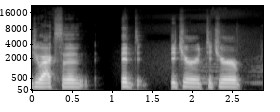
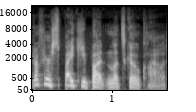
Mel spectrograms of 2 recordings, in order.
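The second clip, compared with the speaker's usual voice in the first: snarling, angry, growling voice. Voicing a game character's line to Cloud, in an angry growling voice. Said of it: "it's so funny when I do an angry voice".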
